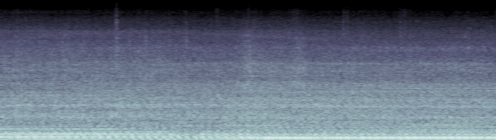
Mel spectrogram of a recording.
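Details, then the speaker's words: Cabover diesel truck driving at night with new alternator belts: steady, even rumble with no chirp or squeal, the belts sounding quiet and healthy, though the driver says they squealed a little when he revved it while sitting. "Maybe they might be a little bit, but They don't sound bad."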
